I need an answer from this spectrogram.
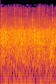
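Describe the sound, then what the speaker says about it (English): An audience applauds Hot Rod Wally with dense, steady clapping from a crowd. "if everybody could just give a little applause for Hot Rod Wally"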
